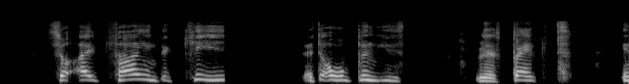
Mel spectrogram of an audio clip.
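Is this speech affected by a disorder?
Yes: cerebral palsy; poor speech as a child.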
